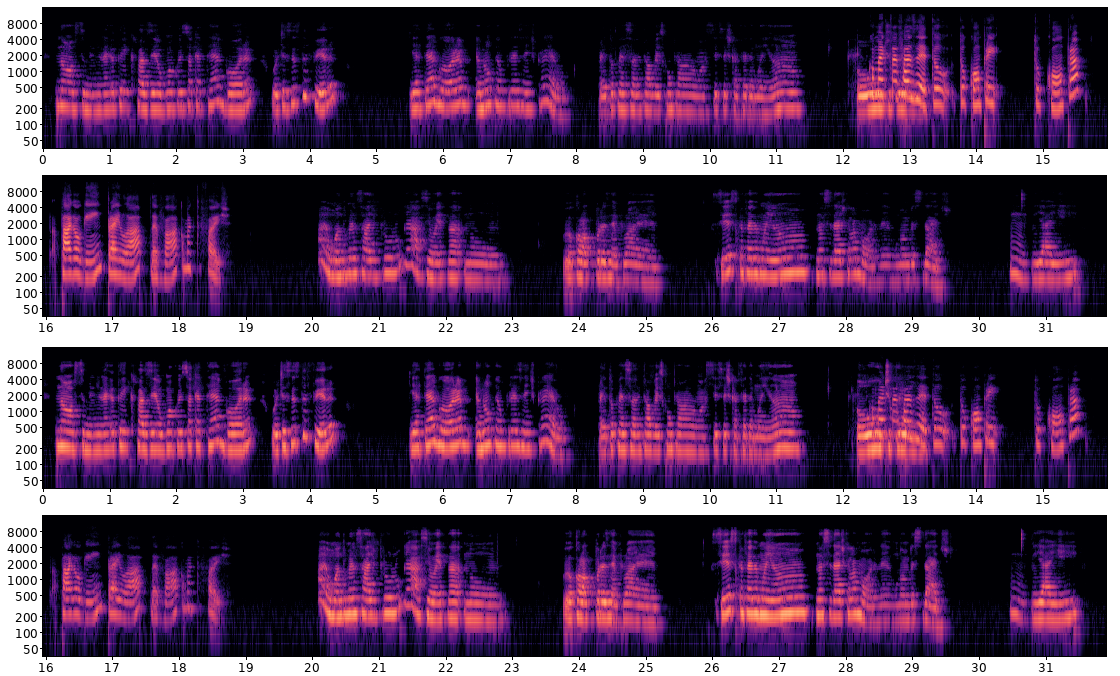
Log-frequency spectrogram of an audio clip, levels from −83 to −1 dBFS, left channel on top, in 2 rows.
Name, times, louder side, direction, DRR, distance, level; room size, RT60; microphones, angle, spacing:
voice 1, 0.2-3.2 3.4-4.4 5.5-7.9 8.3-11.4 12.2-13.2 20.1-22.9 23.8-25.2 26.0-29.5 30.8-31.5, right 3 dB, 70° right, 0.7 m, -29 dB
voice 2, 12.4-14.3 14.9-15.6 16.2-18.7 30.5-30.8, left 5 dB, 70° left, 0.5 m, -28 dB
4.3 x 2.8 x 3.9 m
head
